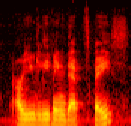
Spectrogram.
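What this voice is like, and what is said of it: Nasal American accent. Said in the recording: “a rather nasal American accent.”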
